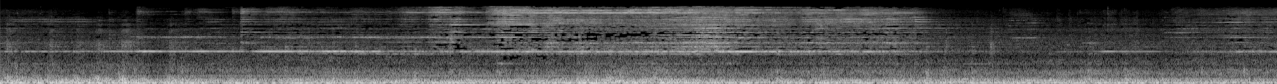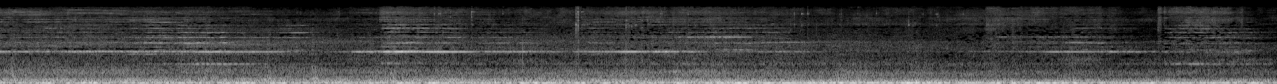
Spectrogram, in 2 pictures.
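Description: Freight cars rumble and clatter along a track close by.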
